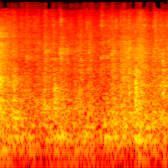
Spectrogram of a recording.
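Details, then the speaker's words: Garage door after maintenance with silicone lube on the spring pulleys, disengaged from the opener and raised by hand: a soft, even roller rumble with no hinge creaks or squeaks. It sounds healthy. "sounds good to me don't hear any um any uh hinges creaking or anything that sounds pretty fantastic if i'm honest"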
